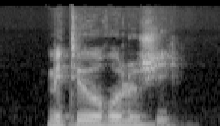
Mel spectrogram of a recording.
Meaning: meteorology (science)
- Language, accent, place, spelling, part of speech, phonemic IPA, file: French, France, Paris, météorologie, noun, /me.te.ɔ.ʁɔ.lɔ.ʒi/, LL-Q150 (fra)-météorologie.wav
